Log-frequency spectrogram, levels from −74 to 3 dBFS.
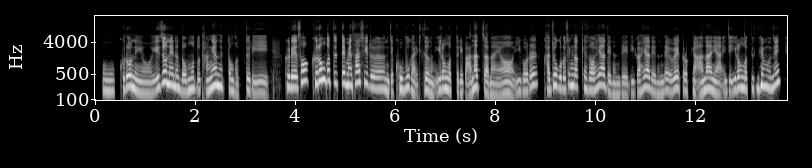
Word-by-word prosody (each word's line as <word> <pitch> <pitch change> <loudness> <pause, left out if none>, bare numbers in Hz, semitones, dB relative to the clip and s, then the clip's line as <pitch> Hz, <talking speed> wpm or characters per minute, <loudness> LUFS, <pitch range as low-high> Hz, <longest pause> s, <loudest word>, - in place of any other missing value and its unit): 어 175 -1 -4
그러네요. 175 -9 +1
예전에는 240 - +4
너무도 180 +2 -2
당연했던 210 0 +2
것들이 155 -1 -5 0.3
그래서 225 +9 +4
그런 345 +6 +6
것들 290 -4 0
때문에 265 -2 +4
사실은 220 - 0
이제 165 0 -4
고부 195 +5 -1
갈등 160 0 -3
이런 205 +2 +1
것들이 170 -3 -3
많았잖아요. 150 - -1
이거를 175 - -2
가족으로 205 +2 0
생각해서 225 -6 -1
해야 250 +3 +2
되는데 145 -4 -6
"네가 155 +1 -4
해야 215 +5 +1
되는데 160 +1 -4
왜 190 +5 +1
그렇게 175 -2 -6
안 160 +4 -1
하냐." 175 -8 +1
인제 160 +1 -6
이런 210 +5 0
것들 200 0 -3
때문에 240 +4 +2
195 Hz, 375 characters per minute, -18 LUFS, 165-225 Hz, 0.3 s, 그런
